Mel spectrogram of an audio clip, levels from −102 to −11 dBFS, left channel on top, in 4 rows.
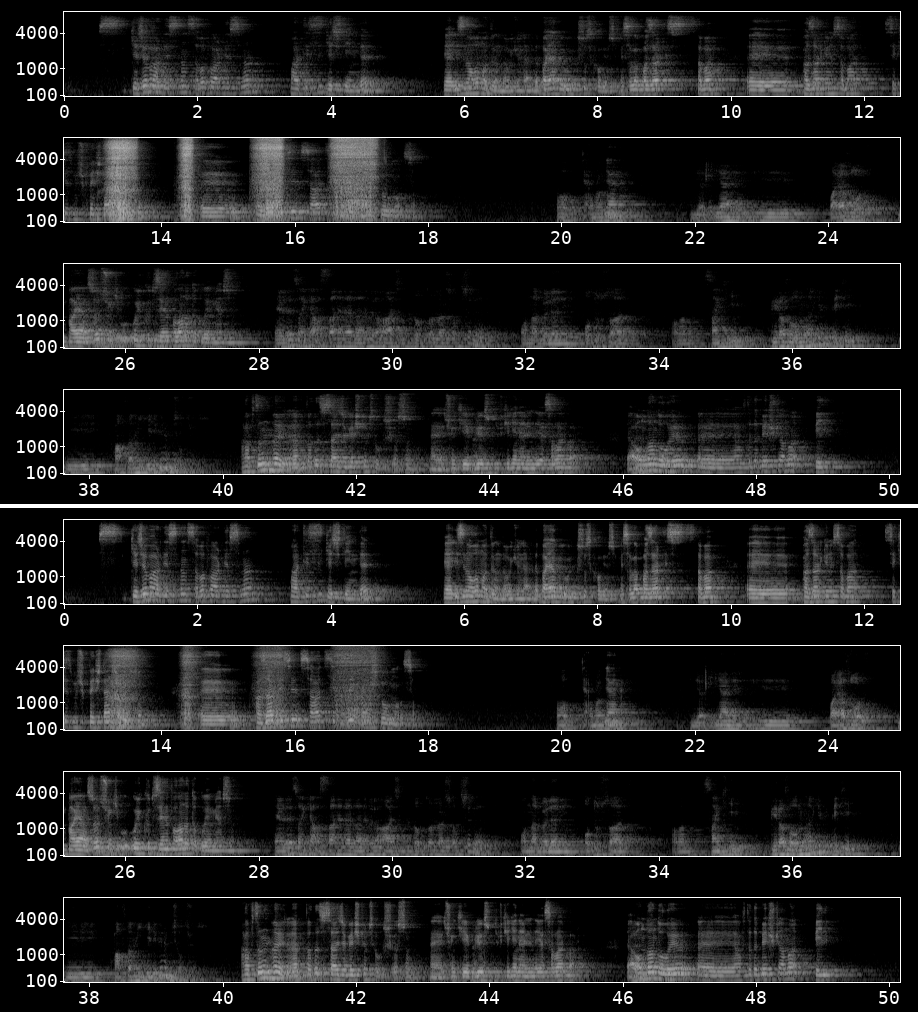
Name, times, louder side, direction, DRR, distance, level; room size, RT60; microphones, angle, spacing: voice 1, 0.5-2.9 3.4-4.6 5.7-9.8 10.2-11.9 12.3-13.8 14.5-17.8 20.7-20.9 25.1-27.7 40.3-45.3 46.1-48.6 48.9-49.1, right 2 dB, 40° right, 8 dB, 1.1 m, -52 dB
Respiratory sounds, 13.1-13.7 14.3-14.5 15.4-15.9 16.5-17.3, left 16 dB, 80° left, 0.3 m, -36 dB
voice 2, 19.9-20.9 21.9-23.6 24.0-24.7 25.5-26.0 26.4-26.7 28.2-31.4 31.9-33.5 34.2-35.3 35.7-37.0 37.6-39.7 43.7-44.0 46.1-46.4, right 2 dB, 65° right, 2 dB, 2.0 m, -59 dB
13.0 x 6.0 x 8.3 m, 1.3 s
head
